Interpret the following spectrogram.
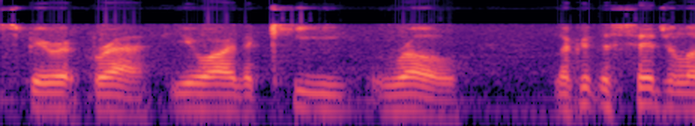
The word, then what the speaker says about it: chi: Key, which is X in our alphabet, looks like X. And it also, if you were to spell it out, C-H-I or C-H-E-E for the sound, you'd also come across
